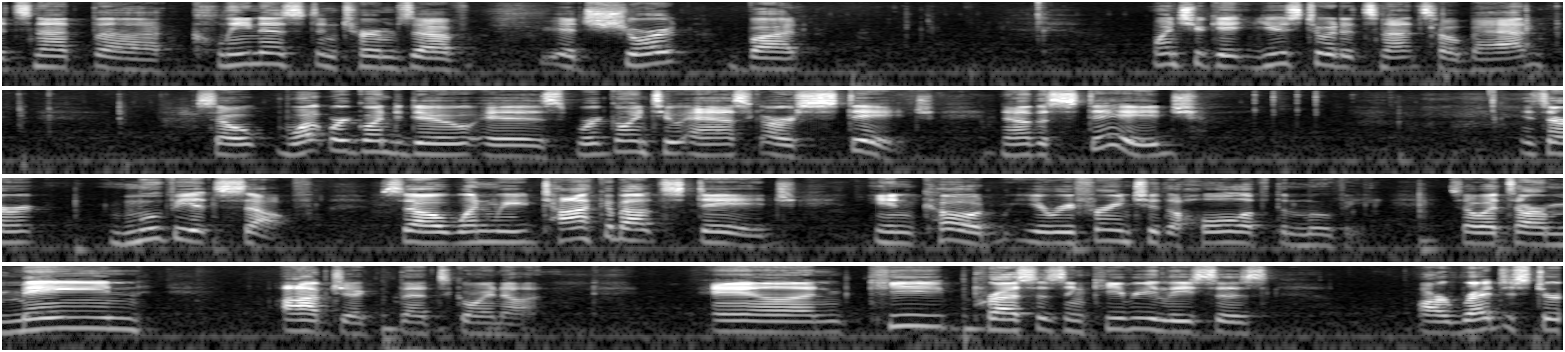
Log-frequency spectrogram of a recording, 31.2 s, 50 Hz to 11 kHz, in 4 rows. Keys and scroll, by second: 6.3-8.7 typing.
